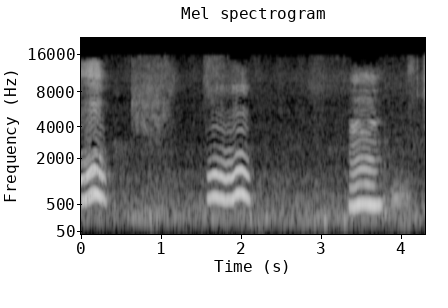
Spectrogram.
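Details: A talking parrot gives three short, clear, harmonic-rich vocal sounds about 1.5 seconds apart: the first two waver up and down in pitch, the last is flatter and steadier, over a quiet background.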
